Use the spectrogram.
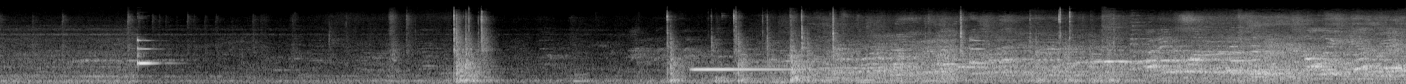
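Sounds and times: elevator car clunking: 0:00.0 - 0:03.1, 0:03.9 - 0:13.7
voices: 0:00.7 - 0:14.0
elevator doors sliding open: 0:03.9 - 0:14.0.

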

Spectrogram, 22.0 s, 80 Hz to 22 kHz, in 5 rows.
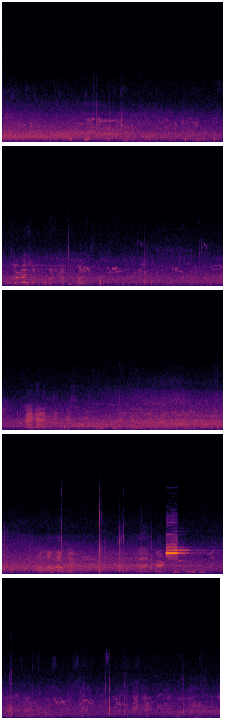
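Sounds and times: players shouting: 0:08.7 - 0:19.2
referee's whistle: 0:16.5 - 0:17.3.

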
